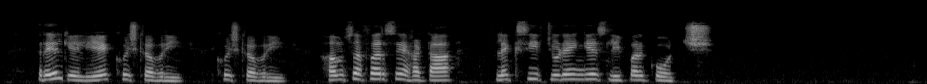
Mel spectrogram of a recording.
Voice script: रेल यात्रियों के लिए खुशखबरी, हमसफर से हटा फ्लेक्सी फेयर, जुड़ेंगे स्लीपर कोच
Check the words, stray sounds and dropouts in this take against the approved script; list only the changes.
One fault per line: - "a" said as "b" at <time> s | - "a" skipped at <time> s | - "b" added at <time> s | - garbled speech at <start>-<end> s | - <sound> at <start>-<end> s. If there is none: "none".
- "यात्रियों" skipped at 0.7 s
- "खुशखबरी" added at 2.1 s
- "फेयर" skipped at 5.4 s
